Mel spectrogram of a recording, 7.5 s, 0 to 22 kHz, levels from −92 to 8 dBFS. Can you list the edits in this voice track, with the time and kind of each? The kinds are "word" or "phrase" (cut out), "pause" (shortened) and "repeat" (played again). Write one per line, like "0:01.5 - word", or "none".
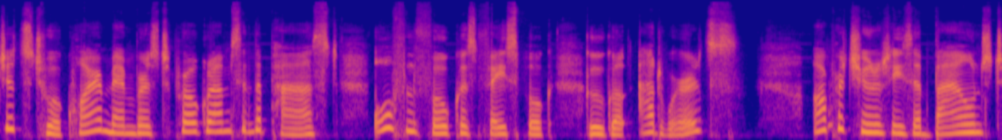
0:01.3 - word
0:02.8 - word
0:03.6 - word
0:04.4 - word

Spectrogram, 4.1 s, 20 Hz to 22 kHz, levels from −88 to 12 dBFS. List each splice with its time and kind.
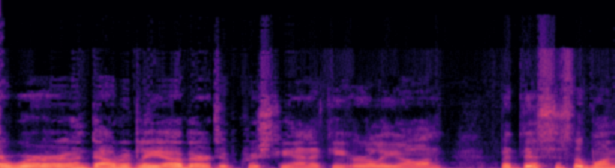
0:01.4 - word

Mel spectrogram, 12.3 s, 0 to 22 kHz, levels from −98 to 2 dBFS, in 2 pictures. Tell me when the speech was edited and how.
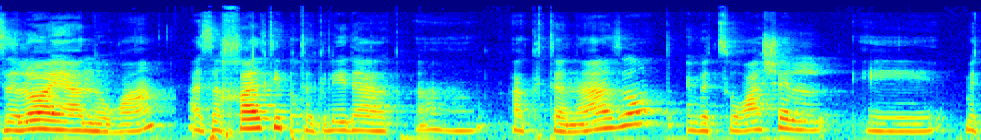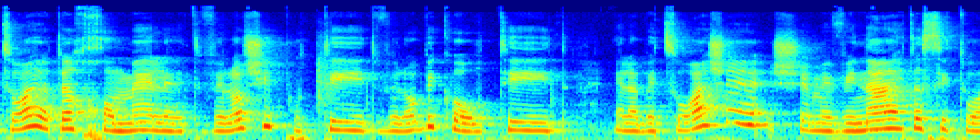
0:01.1 - pause
0:01.8 - word
0:03.1 - pause
0:04.3 - phrase
0:06.0 - pause
0:09.8 - pause

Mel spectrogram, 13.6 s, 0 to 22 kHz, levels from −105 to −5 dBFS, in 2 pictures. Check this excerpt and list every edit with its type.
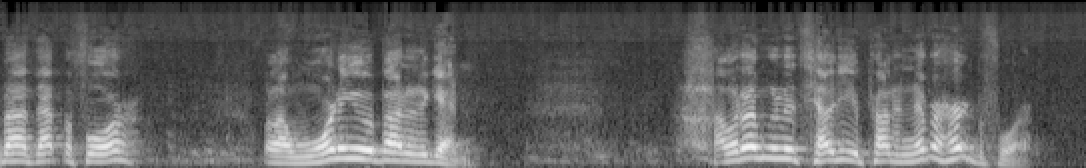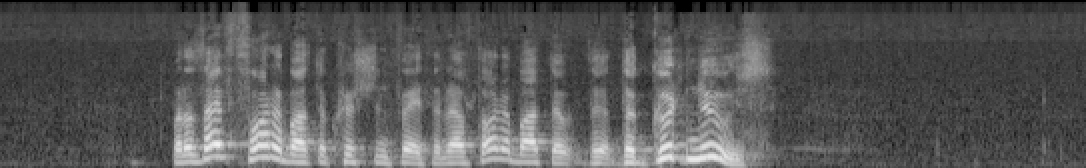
none

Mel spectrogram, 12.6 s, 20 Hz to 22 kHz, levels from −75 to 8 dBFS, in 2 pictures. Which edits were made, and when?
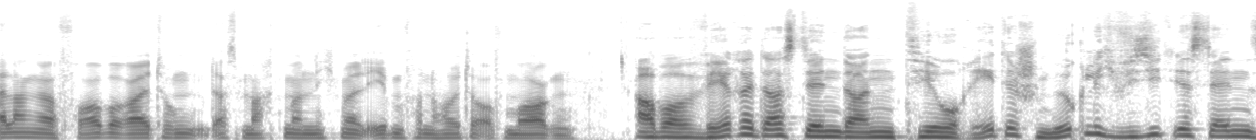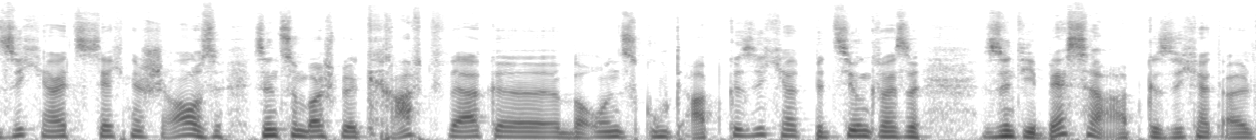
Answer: none

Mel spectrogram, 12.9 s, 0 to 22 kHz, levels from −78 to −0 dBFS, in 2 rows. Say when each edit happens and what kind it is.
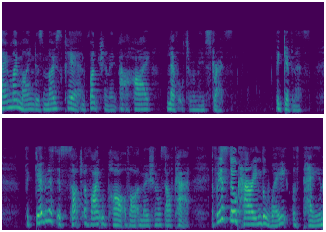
none

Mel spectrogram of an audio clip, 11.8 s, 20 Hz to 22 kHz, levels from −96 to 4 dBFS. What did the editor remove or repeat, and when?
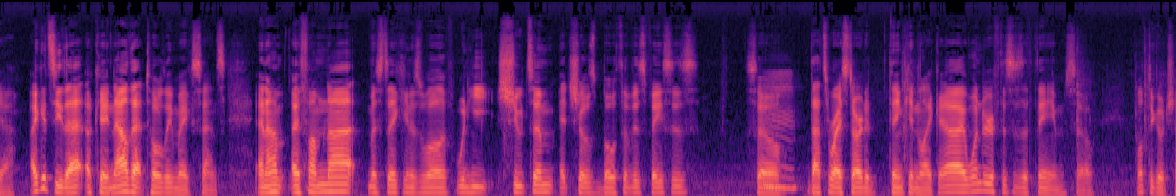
none

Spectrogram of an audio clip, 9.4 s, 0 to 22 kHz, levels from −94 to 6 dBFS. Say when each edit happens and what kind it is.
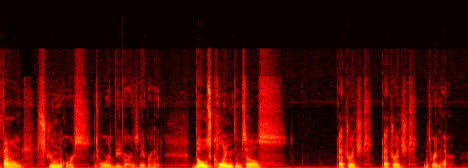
0:01.2 - phrase
0:01.9 - word
0:02.4 - word
0:03.7 - pause
0:04.7 - word
0:07.5 - repeat

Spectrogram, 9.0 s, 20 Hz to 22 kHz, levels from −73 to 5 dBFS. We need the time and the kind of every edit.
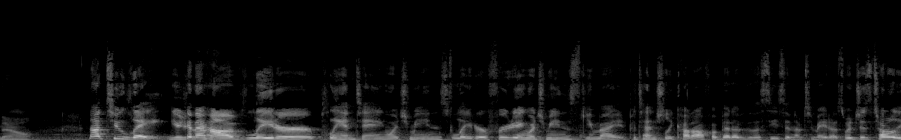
0:01.8 - word
0:04.5 - word
0:05.8 - word
0:06.2 - word

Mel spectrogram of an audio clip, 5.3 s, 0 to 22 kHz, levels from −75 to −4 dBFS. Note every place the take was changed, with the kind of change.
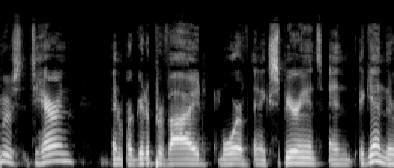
0:01.6 - word
0:02.8 - pause
0:03.3 - word

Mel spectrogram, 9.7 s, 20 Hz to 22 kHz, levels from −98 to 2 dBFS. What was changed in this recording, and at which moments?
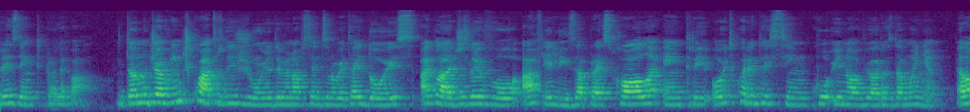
0:05.4 - word

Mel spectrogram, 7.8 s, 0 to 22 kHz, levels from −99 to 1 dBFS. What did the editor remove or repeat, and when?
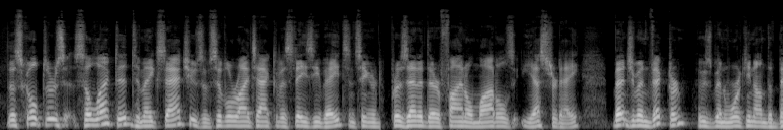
0:03.8 - phrase

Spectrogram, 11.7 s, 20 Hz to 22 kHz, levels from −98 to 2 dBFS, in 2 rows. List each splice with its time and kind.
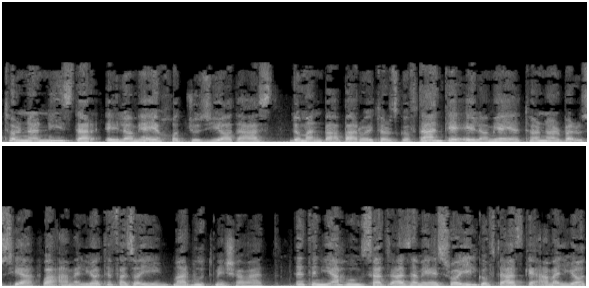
0:02.3 - word
0:08.8 - word

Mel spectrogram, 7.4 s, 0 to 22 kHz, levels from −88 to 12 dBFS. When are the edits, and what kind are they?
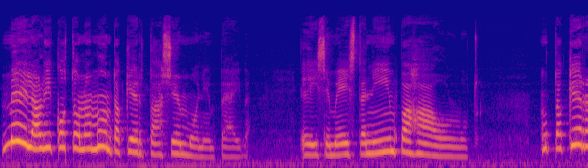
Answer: none

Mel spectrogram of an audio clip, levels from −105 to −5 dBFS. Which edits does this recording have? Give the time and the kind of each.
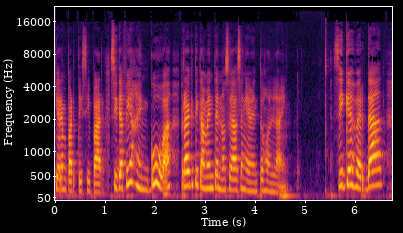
0:01.1 - pause
0:02.4 - pause

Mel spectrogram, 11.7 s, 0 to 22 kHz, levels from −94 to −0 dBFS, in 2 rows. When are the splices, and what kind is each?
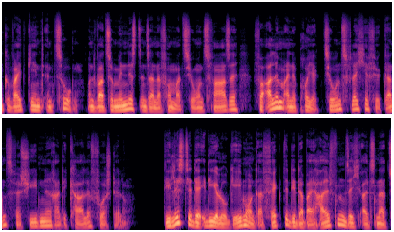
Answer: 0:01.2 - pause
0:08.0 - pause

